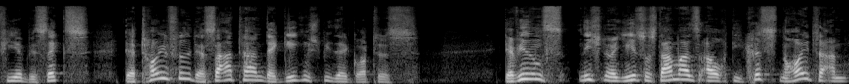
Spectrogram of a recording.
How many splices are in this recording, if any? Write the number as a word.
two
